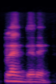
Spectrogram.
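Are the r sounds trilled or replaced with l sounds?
l sounds. The r sounds are replaced by l sounds. "loro diranno per approssimazione per un bel po' di tempo"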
